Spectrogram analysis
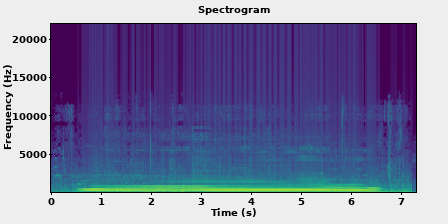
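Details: Male dog howling on a boat: a single long, steady, loud howl held level for about six seconds, then dropping away at the end, with engine or wind rumble underneath.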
